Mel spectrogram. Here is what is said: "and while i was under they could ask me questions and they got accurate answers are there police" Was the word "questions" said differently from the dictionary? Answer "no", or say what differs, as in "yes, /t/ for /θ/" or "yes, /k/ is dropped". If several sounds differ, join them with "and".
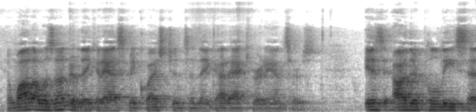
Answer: no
